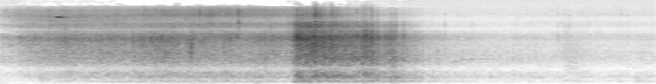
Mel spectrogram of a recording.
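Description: Recorded sound of heavy monsoon rain, a steady hiss that swells about three seconds in and then fades out. It is played as the sound of the monsoon's early arrival.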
